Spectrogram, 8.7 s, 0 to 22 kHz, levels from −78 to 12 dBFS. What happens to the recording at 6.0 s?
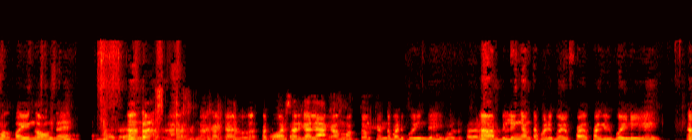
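Nothing goes wrong at 6.0 s: the audio carries on intact through that moment with no fault to be heard.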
